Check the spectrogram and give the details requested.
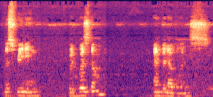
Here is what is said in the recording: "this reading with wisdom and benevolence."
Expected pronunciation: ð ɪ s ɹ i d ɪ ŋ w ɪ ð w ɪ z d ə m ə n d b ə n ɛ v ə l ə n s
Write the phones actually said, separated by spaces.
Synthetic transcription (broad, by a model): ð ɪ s ɹ i d ɪ ŋ w ɪ ð w ɪ z d ə m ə n b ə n ɛ v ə l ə n s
